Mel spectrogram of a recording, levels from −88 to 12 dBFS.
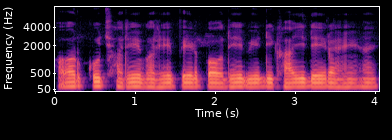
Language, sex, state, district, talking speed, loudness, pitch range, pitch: Hindi, male, Bihar, Kaimur, 160 wpm, -16 LUFS, 105-110 Hz, 105 Hz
